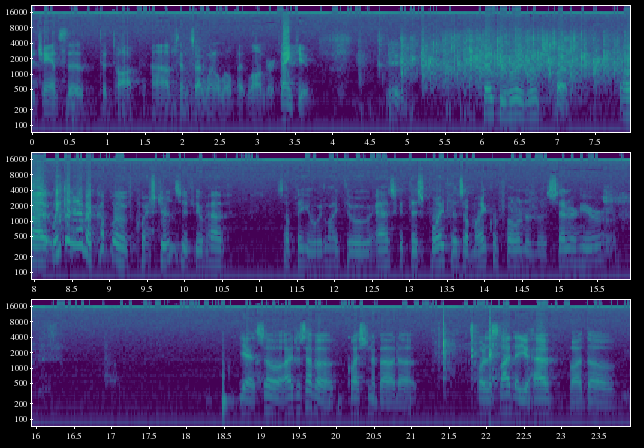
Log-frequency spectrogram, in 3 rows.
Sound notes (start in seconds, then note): 6.2 applause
